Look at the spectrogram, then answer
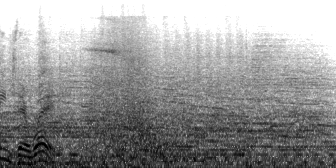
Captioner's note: audience shouts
